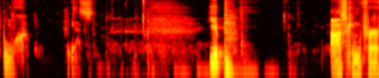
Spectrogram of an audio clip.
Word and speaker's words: Buch: That's how it's spelt, and it's pronounced Buch.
